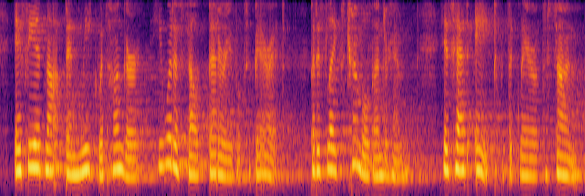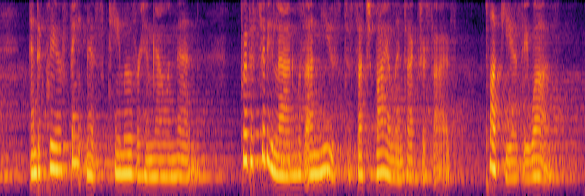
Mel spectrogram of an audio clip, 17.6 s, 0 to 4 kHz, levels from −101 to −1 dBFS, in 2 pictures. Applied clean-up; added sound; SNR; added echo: none; none; none; reverberation time 2.3 s.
